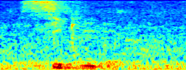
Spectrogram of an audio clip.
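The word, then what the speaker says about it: cichlidé: Donc là, ça vient bien du grec, on dit cyclidé.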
